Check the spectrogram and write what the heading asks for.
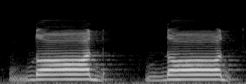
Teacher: اس کو ہم موٹا کر کے ادا کریں گے، اپنی زبان کا بغلی کنارہ کو اوپر کے داڑھوں کی جڑ میں سٹائیں گے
